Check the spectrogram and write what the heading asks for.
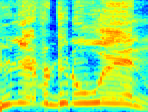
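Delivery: mock, very high, shrill, loud yelling scream. Retelling how the game's gang members yell at the player: imitating gang members screaming.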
